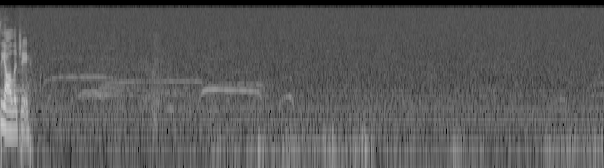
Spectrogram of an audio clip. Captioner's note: cheering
